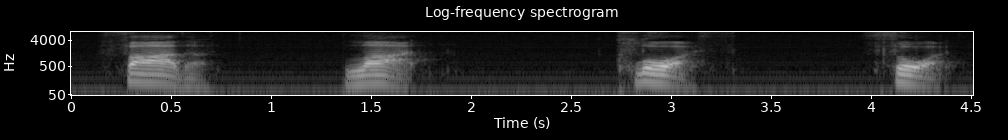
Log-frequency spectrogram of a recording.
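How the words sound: Said in a New York accent, strongly rounded.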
